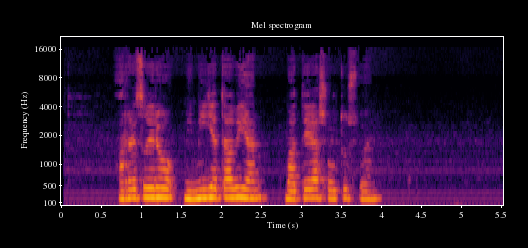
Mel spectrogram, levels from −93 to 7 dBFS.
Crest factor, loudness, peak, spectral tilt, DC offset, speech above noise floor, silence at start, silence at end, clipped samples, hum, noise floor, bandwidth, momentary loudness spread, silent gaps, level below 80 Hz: 16 dB; -19 LUFS; -4 dBFS; -7 dB/octave; under 0.1%; 40 dB; 0.7 s; 1.55 s; under 0.1%; none; -58 dBFS; 14.5 kHz; 12 LU; none; -58 dBFS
